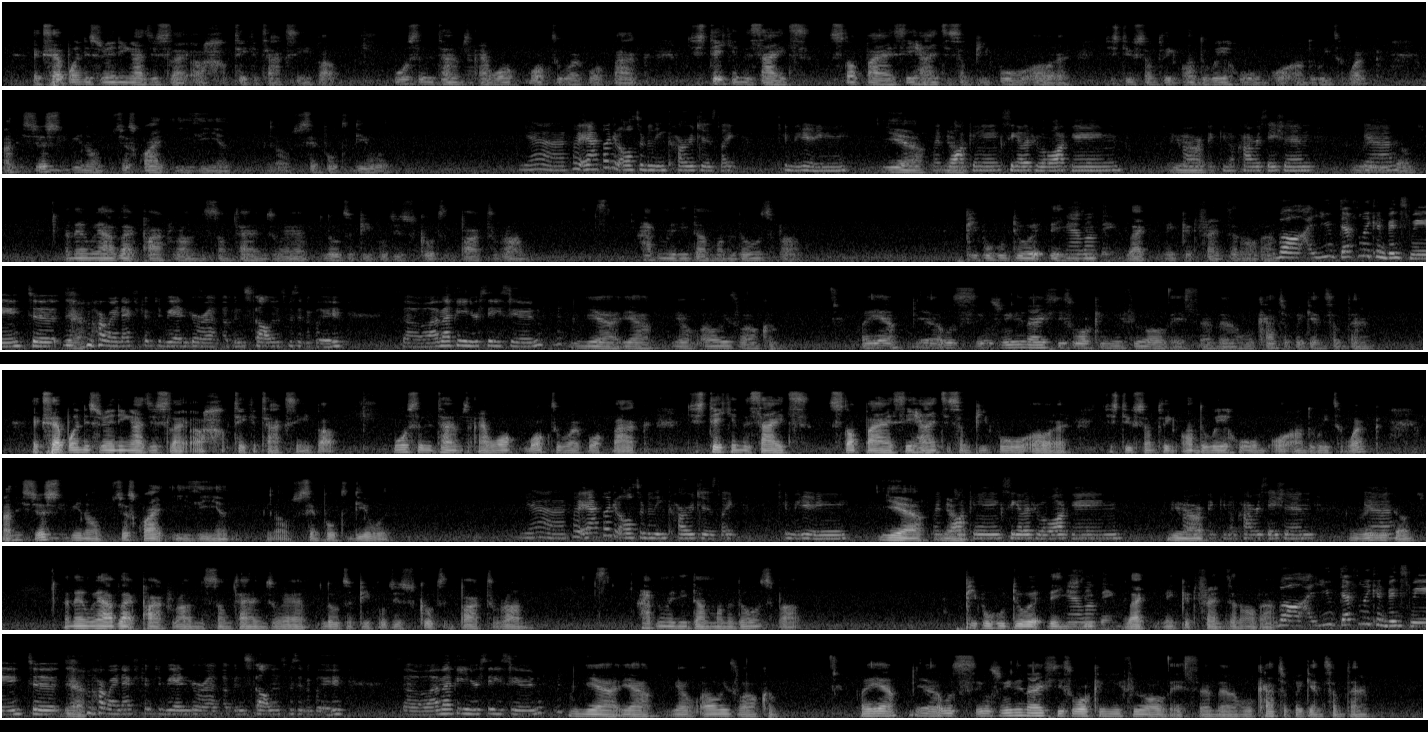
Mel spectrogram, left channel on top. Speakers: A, on the right; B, on the left.
A: except when it's
B: mm,
A: raining. I just like, oh, take a taxi. But most of the times
B: yeah,
A: I walk walk to work, walk back, just take in the sights, stop by, say hi to some people, or just do something on the way home or on the way to work. And it's just,
B: hmm
A: you know, it's just quite easy and, you know, simple to deal with.
B: yeah. I feel like, and I feel like it also really encourages like community,
A: Yeah,
B: like
A: yeah,
B: walking, seeing other people walking, like
A: yeah,
B: car, like you know, conversation.
A: it really
B: Yeah,
A: does. And then we have like park runs sometimes where loads of people just go to the park to run. I haven't really done one of those, but people who do it, they usually
B: yeah. Well.
A: make like make good friends and all that.
B: Well, I- you've definitely convinced me to <laughs>
A: Yeah.
B: for my next trip to be Edinburgh up in Scotland specifically. So I might be in your city soon.
A: Yeah, yeah, you're always welcome. But yeah, yeah, it was it was really nice just walking you through all this, and uh, we'll catch up again sometime.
